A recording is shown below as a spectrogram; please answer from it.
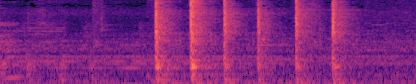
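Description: Serving spoon knocking against the side of a pan while mashed potatoes are stirred hard: a quick run of about seven sharp knocks within about a second.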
